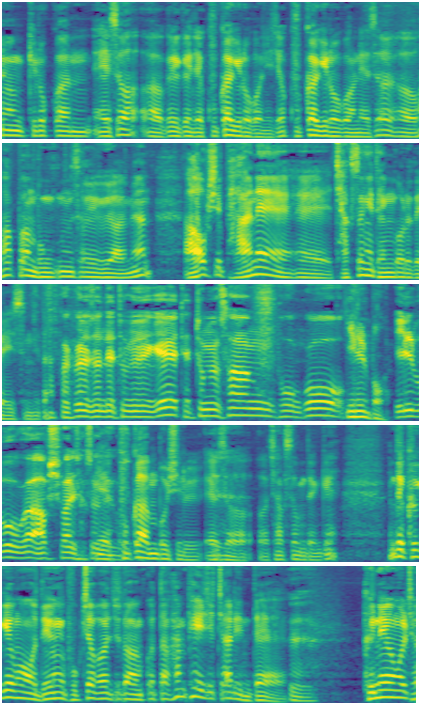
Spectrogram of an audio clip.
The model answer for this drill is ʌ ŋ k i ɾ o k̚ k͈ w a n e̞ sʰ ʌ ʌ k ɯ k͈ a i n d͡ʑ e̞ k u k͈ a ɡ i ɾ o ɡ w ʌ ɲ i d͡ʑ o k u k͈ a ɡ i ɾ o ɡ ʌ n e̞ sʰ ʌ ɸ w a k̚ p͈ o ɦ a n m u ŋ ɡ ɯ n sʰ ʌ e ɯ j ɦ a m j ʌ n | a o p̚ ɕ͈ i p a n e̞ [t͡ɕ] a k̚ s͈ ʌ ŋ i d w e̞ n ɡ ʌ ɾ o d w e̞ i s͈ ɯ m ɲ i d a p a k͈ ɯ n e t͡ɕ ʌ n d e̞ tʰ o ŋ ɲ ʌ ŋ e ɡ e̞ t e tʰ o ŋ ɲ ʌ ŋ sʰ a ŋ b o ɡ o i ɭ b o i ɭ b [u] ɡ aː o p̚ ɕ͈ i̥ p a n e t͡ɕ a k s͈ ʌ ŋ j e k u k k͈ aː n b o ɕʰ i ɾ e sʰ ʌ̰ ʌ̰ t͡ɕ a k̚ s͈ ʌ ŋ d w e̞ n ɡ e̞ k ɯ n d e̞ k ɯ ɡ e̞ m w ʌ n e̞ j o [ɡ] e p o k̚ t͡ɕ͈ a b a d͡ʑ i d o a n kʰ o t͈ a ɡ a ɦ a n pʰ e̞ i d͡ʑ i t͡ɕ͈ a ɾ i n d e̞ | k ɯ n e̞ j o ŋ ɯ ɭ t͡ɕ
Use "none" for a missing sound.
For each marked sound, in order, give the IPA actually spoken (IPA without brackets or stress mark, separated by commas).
t͡ɕ, o, ŋ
